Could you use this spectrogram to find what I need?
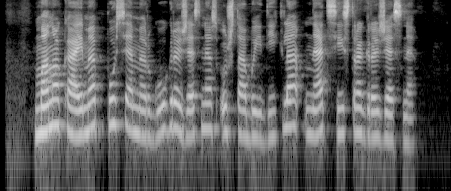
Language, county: Lithuanian, Alytus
